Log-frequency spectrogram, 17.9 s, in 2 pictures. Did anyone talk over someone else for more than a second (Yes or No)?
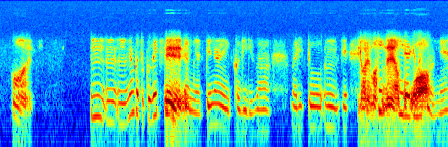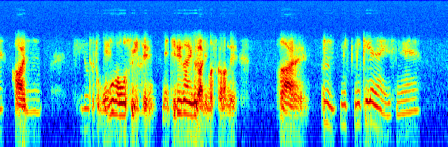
Yes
